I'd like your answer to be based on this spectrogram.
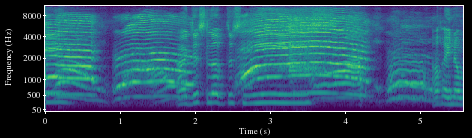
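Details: Infant crying after the mother's repeated sneezing: loud, high-pitched, vigorous wailing in long bursts with short catches of breath between.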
